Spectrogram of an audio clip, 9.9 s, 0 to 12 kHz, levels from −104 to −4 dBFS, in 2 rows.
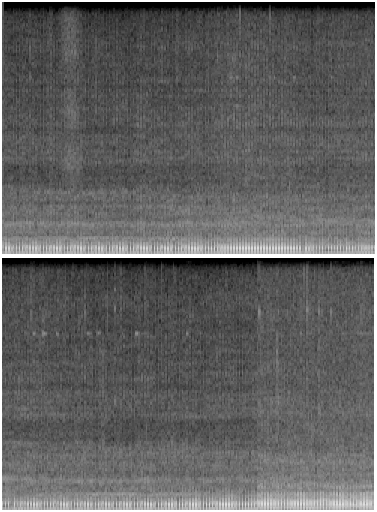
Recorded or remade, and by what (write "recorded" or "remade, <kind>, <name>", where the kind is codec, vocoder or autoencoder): recorded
